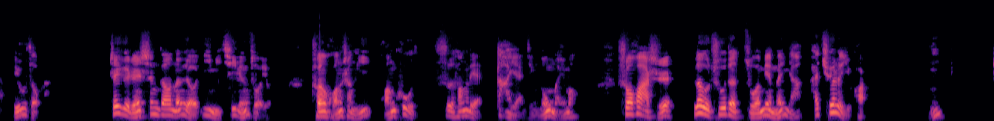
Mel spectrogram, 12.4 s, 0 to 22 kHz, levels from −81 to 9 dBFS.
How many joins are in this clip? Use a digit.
0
